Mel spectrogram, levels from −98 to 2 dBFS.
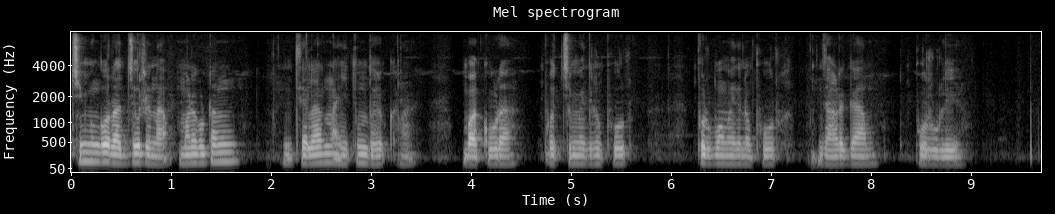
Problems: none marked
